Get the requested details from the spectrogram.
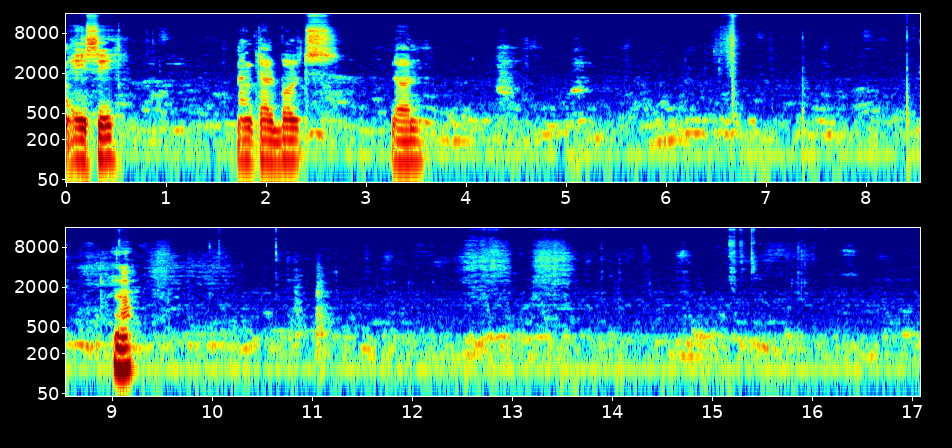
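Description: Fingers handle small wires and parts with light clicks and rustles.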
